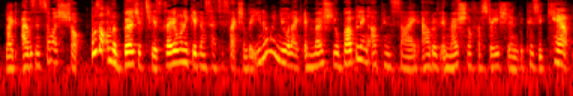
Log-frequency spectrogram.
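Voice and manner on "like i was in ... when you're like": usual speaking voice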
